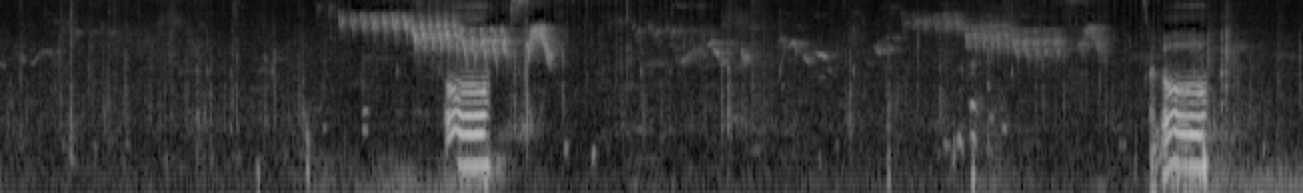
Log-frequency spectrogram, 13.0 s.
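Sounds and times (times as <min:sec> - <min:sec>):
songbird trilling: 0:03.4 - 0:05.7.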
